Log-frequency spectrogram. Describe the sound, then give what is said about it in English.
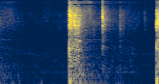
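Three sharp, heavy knocks land on a front door at uneven intervals, the first and last hardest, each a loud crack that quickly dies away, with no voices. “On the front door. I'll go answer it.”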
